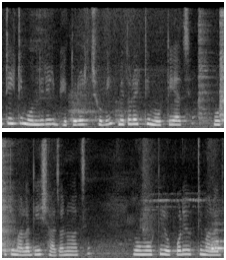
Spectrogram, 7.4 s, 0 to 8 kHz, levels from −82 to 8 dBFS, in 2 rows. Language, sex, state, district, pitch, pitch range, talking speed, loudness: Bengali, female, West Bengal, North 24 Parganas, 255 Hz, 240-270 Hz, 170 wpm, -17 LUFS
